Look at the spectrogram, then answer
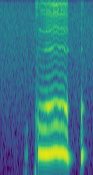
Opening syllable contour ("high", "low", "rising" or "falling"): falling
